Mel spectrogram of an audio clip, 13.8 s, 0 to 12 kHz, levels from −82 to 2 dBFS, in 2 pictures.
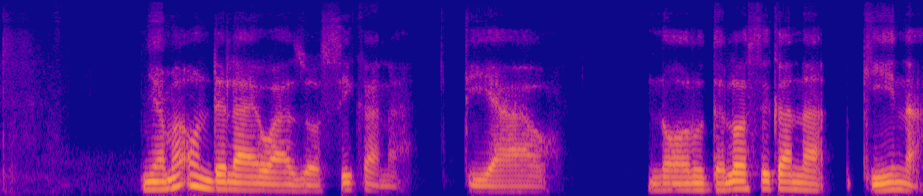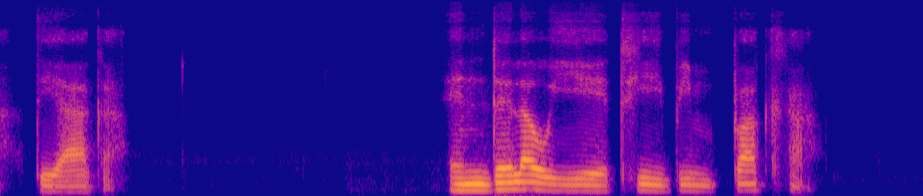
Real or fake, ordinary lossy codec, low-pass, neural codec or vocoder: fake; Opus, 16 kbps; 10.8 kHz; codec, 24 kHz, 0.9 kbps, DualCodec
